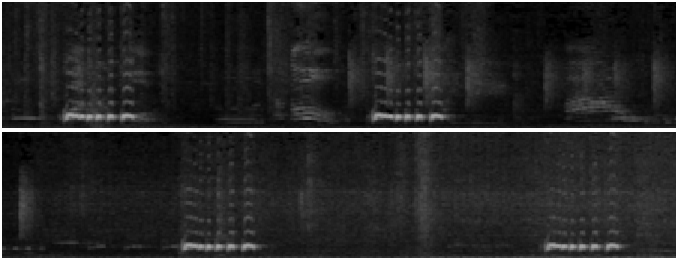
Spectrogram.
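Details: Local male zebra dove provoking a rival's aggression and mating urge: four separate bursts of rapid stuttering coos, each a short beaded trill, with sweeping whistled notes from other birds between them and a rising low rumbling background.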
